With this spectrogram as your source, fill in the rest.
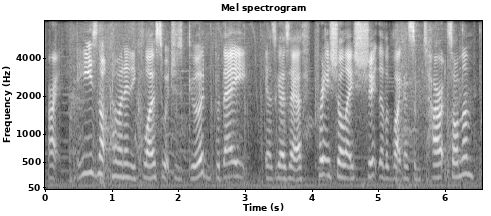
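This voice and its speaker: Bright, excitable Australian woman gamer. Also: fairly high pitch, fairly quick, faint music behind. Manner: excitable, chatty, self-mocking. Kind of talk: let's play commentary.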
